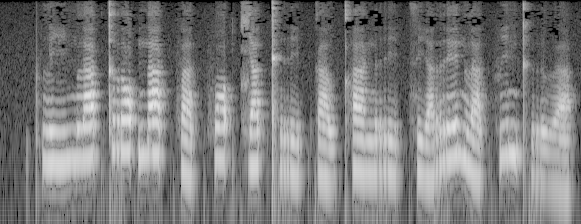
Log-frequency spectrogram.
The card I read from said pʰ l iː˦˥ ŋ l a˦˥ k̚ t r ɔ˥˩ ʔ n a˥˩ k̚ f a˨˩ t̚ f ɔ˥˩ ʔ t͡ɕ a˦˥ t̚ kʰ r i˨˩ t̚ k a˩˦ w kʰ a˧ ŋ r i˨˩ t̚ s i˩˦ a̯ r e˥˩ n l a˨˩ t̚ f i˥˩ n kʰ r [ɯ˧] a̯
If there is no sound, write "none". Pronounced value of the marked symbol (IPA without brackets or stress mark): ɯ˨˩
